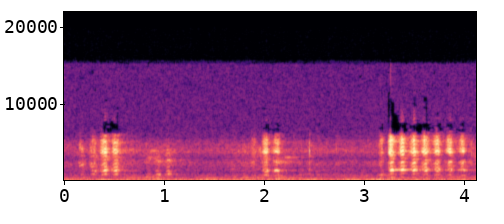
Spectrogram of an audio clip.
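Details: Goat giving a strange, puzzling call: short pulsed nasal bursts near the start and again around two seconds, then a quick run of six rapid stuttering pulses at the end, over a quiet low hum.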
